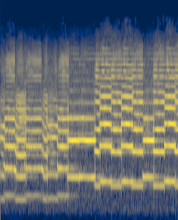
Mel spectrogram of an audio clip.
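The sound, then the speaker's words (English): A loud car horn in a film scene blares a quick run of stepping notes, like a musical horn playing a short tune, sustained for a few seconds with no talking. “His car horn.”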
